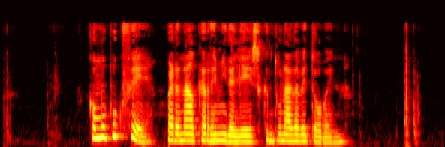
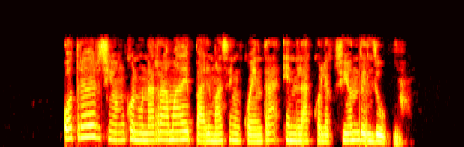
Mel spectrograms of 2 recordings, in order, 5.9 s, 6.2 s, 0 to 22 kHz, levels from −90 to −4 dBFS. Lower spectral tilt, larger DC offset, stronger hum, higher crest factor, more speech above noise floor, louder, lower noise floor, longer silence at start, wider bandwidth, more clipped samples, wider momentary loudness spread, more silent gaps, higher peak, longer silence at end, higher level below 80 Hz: about the same, -5 dB/octave vs -4 dB/octave; neither; neither; about the same, 18 dB vs 16 dB; second, 50 dB vs 66 dB; second, -26 LUFS vs -16 LUFS; second, -75 dBFS vs -82 dBFS; first, 1.2 s vs 0.85 s; first, 11.5 kHz vs 7.8 kHz; neither; first, 19 LU vs 6 LU; neither; second, -10 dBFS vs -2 dBFS; second, 0.4 s vs 0.8 s; second, -68 dBFS vs -54 dBFS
